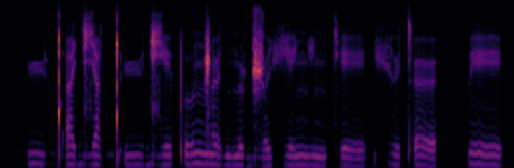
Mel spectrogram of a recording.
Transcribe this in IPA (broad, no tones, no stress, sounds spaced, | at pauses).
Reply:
y ǃʼ a d͡ʑ a ǃʼ y d͡ʑ e pʼ ʊ ŋ͡ǁ œ d n ʊ ɖ͡ʐ œ ç e ɲ e ɲ cʰ e | ç ʏ tʼ œ | p e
